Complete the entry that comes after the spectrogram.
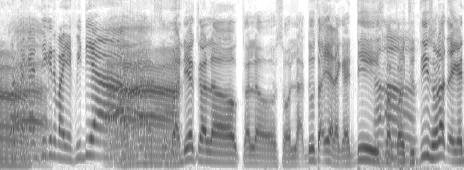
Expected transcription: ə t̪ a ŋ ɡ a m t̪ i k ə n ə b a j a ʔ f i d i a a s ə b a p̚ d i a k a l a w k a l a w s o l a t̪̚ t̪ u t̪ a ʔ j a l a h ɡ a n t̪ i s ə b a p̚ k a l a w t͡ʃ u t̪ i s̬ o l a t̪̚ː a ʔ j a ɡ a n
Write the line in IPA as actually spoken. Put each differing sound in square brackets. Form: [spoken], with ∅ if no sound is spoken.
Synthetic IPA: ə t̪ a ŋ ɡ a [n] t̪ i k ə n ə b a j a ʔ f i d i a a s ə b a p̚ d i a k a l a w k a l a w s o l a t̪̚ t̪ u t̪ a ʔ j a l a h ɡ a n t̪ i s ə b a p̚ k a l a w t͡ʃ u t̪ i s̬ o l a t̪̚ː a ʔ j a ɡ a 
